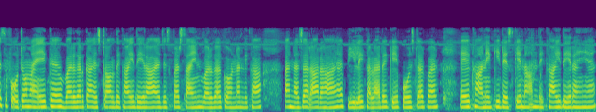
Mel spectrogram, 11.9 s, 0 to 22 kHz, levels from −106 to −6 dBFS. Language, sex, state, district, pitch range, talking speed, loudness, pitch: Hindi, female, Uttar Pradesh, Varanasi, 180-195 Hz, 180 wpm, -14 LUFS, 185 Hz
